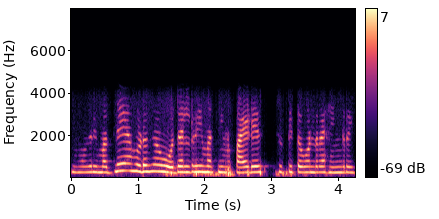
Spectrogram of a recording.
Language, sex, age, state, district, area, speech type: Kannada, female, 18-30, Karnataka, Gulbarga, urban, conversation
